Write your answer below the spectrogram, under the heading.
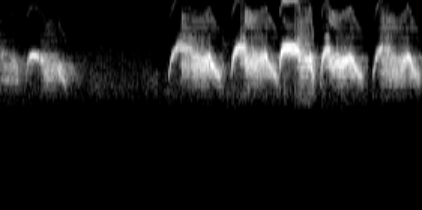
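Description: A Pallid swift gives one harsh, buzzy, down-slurred scream, then after a pause a rapid run of five more, about two per second. No other sounds.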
